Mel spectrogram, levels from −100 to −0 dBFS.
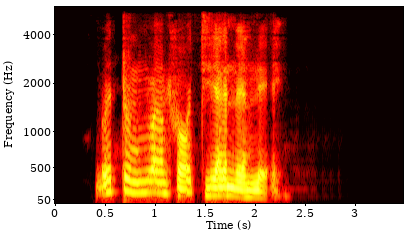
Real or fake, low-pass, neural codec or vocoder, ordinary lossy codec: fake; 5.4 kHz; codec, 16 kHz in and 24 kHz out, 0.6 kbps, FireRedTTS-2 codec; AAC, 48 kbps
